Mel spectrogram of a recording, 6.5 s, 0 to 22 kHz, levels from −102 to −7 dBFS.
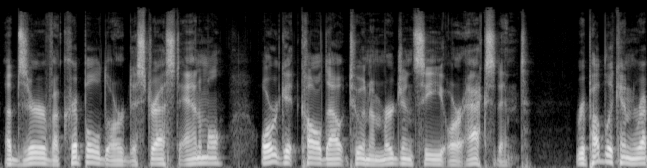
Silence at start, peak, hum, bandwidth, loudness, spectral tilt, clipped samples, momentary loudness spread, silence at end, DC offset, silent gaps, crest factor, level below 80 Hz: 0.05 s; -8 dBFS; none; 17 kHz; -25 LUFS; -5 dB/octave; under 0.1%; 7 LU; 0 s; under 0.1%; none; 16 dB; -50 dBFS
